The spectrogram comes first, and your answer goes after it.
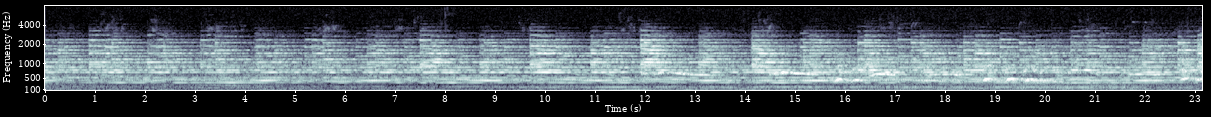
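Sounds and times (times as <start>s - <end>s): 
Sunday church bells ringing: 0.0s - 23.1s.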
